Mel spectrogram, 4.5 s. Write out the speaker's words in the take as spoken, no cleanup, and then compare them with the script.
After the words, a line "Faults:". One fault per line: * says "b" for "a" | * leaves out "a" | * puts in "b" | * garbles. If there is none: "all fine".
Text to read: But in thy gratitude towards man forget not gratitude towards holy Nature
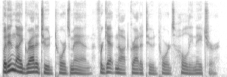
But in thy gratitude towards man forget not gratitude towards holy Nature
Faults:
all fine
